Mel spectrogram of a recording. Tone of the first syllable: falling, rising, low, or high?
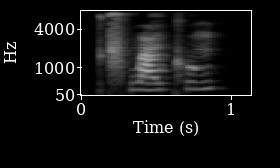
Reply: rising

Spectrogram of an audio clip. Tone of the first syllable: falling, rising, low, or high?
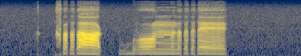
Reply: low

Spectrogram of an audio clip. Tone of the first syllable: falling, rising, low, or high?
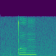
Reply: high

